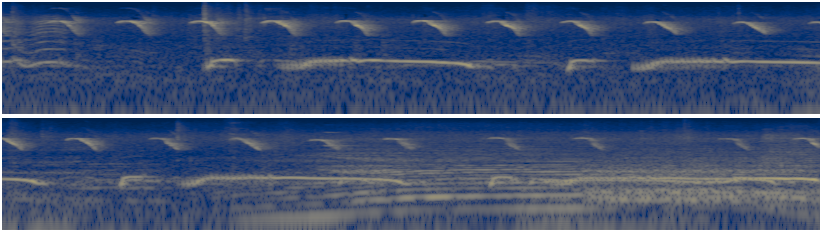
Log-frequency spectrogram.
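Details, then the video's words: Spotted dove of the mỏ đinh type, kept at a dove farm in Ba Vì, northern Vietnam, giving drawn-out, even hoarse coos, each about a second long. A high, sharp chirp repeats rapidly overhead, and low clucking, fowl-like sounds build near the end. "Giống chim cu mỏ đinh"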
